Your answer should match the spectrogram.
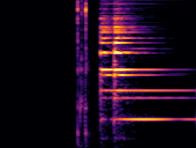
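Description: Subscribe-animation sound effects: a quick mouse click about a second in, followed at once by a bright notification bell ding that rings on and slowly fades.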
